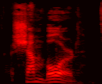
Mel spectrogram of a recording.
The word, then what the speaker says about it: Chambord: It's Chambord.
